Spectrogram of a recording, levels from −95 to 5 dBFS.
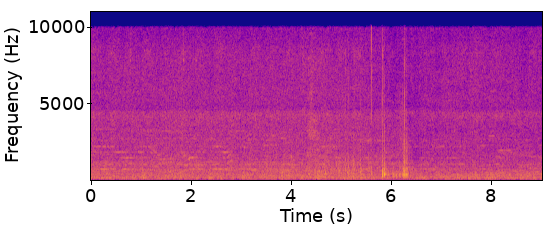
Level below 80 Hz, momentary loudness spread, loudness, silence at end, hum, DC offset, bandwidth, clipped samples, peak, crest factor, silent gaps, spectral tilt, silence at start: -68 dBFS; 7 LU; -29 LUFS; 0 s; none; under 0.1%; 10.5 kHz; under 0.1%; -2 dBFS; 26 dB; none; -4 dB/octave; 0 s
